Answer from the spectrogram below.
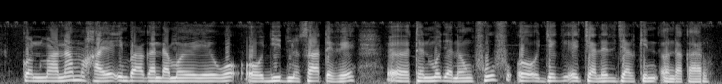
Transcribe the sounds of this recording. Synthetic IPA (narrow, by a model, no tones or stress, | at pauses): konmanamaxajeimbaɡandamojojewood͡ʒidnosatefetenmoɟanoŋfufd͡ʒeɡt͡ʃalelɟalkino̰ndakaɾu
